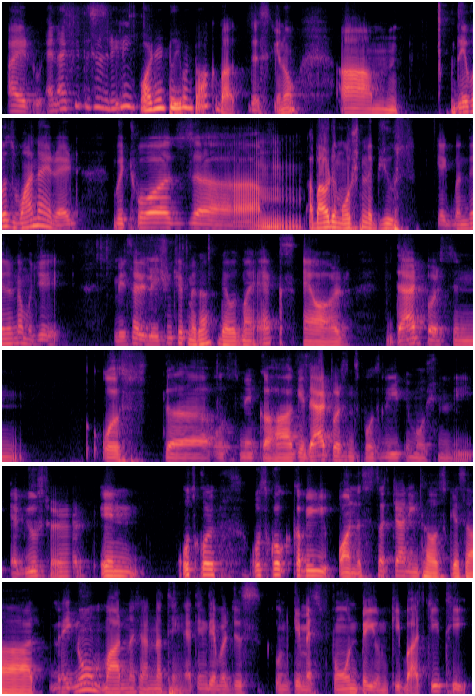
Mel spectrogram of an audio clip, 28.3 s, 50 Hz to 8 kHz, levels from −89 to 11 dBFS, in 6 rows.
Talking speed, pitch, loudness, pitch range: 170 wpm, 105 Hz, -25 LUFS, 95-130 Hz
